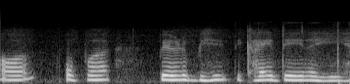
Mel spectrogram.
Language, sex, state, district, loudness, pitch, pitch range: Hindi, female, Karnataka, Bangalore, -15 LUFS, 205 Hz, 190-210 Hz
